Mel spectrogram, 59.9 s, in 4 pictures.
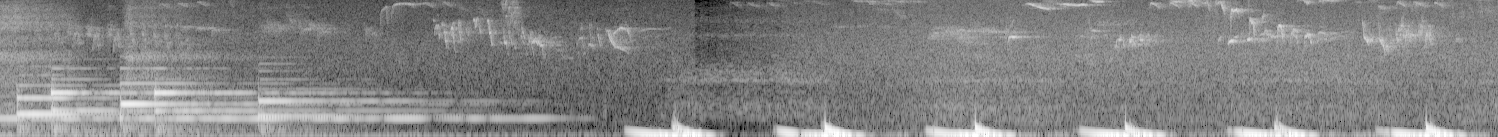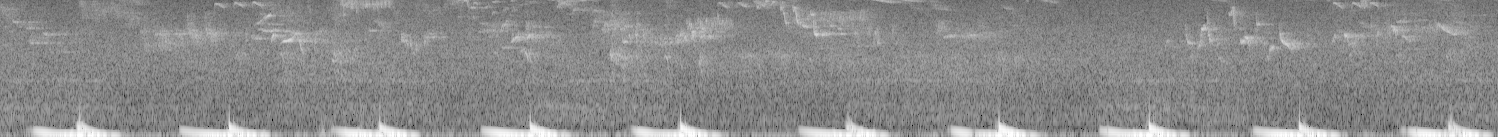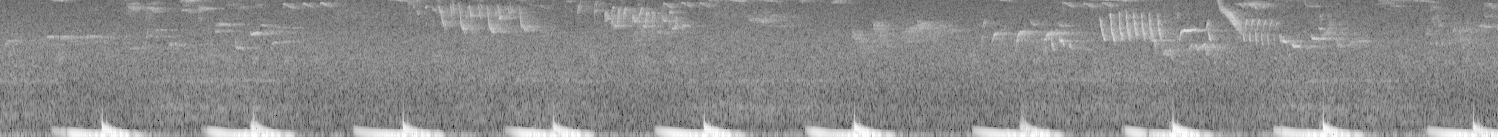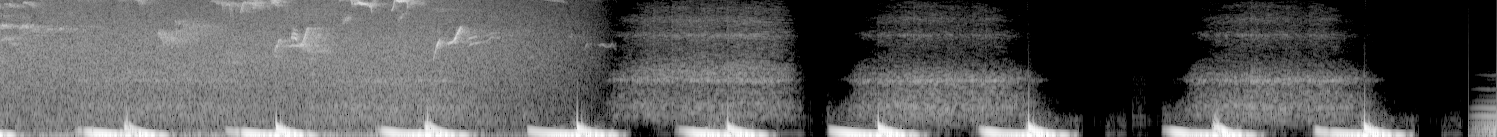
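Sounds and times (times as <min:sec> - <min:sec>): birds chirping faintly: 0:00.0 - 0:52.7
heartbeat double thump: 0:06.3 - 0:07.1, 0:07.8 - 0:08.6, 0:09.3 - 0:10.2, 0:10.8 - 0:11.6, 0:12.4 - 0:13.2, 0:13.8 - 0:14.6, 0:15.3 - 0:16.2, 0:16.8 - 0:17.7, 0:18.4 - 0:19.2, 0:19.8 - 0:20.7, 0:21.3 - 0:22.2, 0:23.0 - 0:23.8, 0:24.5 - 0:25.4, 0:26.0 - 0:26.8, 0:27.5 - 0:28.4, 0:29.0 - 0:29.9, 0:30.5 - 0:31.4, 0:32.0 - 0:32.9, 0:33.5 - 0:34.4, 0:35.1 - 0:35.9, 0:36.5 - 0:37.4, 0:38.0 - 0:38.9, 0:39.7 - 0:40.6, 0:41.2 - 0:42.1, 0:42.7 - 0:43.6, 0:44.2 - 0:45.1, 0:45.8 - 0:46.6, 0:47.2 - 0:48.0, 0:48.8 - 0:49.6, 0:50.2 - 0:51.1, 0:51.8 - 0:52.6, 0:53.2 - 0:54.1, 0:54.8 - 0:55.6, 0:56.6 - 0:57.5, 0:58.1 - 0:59.0.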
